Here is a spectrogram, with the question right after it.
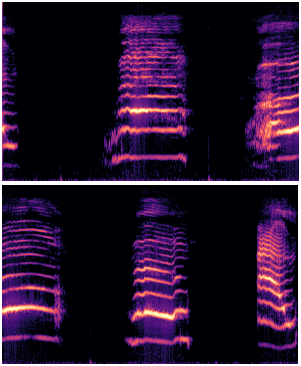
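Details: Meowing cat, offered as a rat repellent: four sustained, slightly nasal meows, the longest lasting over a second, flat to gently arching in pitch, separated by brief pauses above a quiet low hum.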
